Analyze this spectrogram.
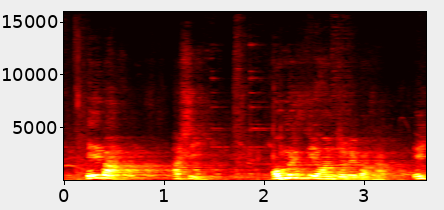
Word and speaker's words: অমৃতি: তখনকার লোকের উচ্চারণের জন্য ওটা হয়ে গেল আমাবতী, আমাবতী হয়ে গেল আমারতী, আমারতী থেকে হয়ে গেছে অমৃতি। এবং এখনো কালিয়াচকের লোকেরা আমর্তি কথাটা বলে, অমৃতি বলে না, আমর্তি বলে।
